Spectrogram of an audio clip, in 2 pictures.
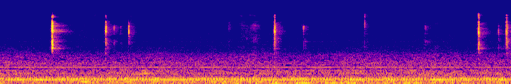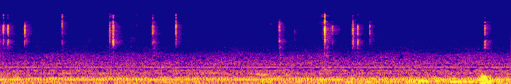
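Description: A thin blade scores lines near the corner of a solid white DURU bar soap held upright, making a series of short, crisp, bright scratching clicks. The cuts are quiet, sharp and dry with no ring, heard over a steady low hum.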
